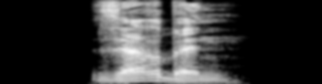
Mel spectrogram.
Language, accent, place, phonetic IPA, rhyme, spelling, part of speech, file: German, Germany, Berlin, [ˈzɛʁbɪn], -ɛʁbɪn, Serbin, noun, De-Serbin.ogg
- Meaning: female Serb (female person of Serb descent)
